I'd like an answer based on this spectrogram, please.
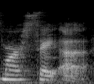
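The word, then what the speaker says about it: Marsai: It has apostrophe at the end over the I, and it's, the A is silent, I guess, because it's spelled M-A-R-S-A-I, but it's Marseille.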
